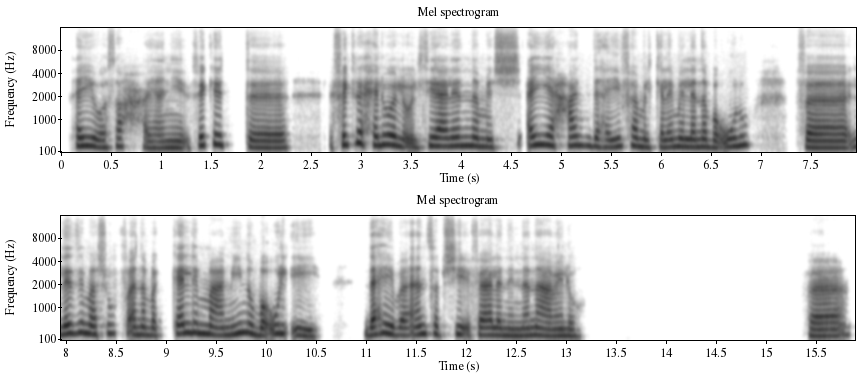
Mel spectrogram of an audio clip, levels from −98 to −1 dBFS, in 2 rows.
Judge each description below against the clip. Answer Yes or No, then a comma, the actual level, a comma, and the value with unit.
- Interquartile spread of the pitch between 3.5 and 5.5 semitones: Yes, average, 3.9 semitones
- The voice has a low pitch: No, high, 225 Hz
